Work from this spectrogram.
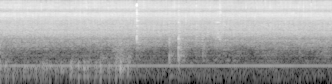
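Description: Peanut bhaji with tomato, turmeric, chilli and garam masala sizzles steadily in hot oil as it is sautéed, a dense continuous frying hiss broken by a few faint stirring scrapes, with no voices.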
